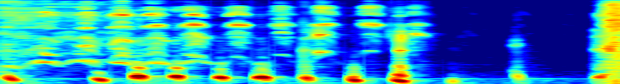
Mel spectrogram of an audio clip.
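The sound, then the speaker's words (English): One person breaks into a burst of quick, rhythmic giggling laughter. After a brief gap it ends in a short, noisy nasal snort. “Sorry, I just snorted. I did not mean to do that.”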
